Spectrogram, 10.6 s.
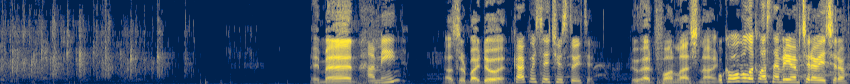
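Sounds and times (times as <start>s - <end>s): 
audience applause welcoming a speaker onto the stage: 0.0s - 2.5s, 9.4s - 10.6s
speech: 3.9s - 10.6s.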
